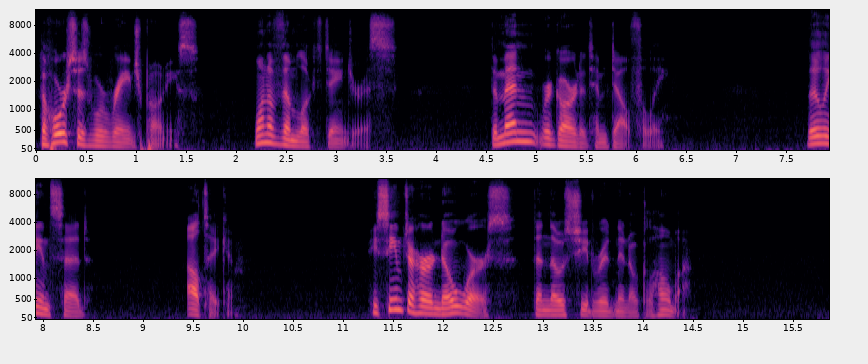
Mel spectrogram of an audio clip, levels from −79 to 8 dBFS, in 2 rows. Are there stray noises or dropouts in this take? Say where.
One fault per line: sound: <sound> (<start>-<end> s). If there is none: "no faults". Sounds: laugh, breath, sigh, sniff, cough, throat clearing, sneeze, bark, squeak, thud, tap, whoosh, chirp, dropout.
no faults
